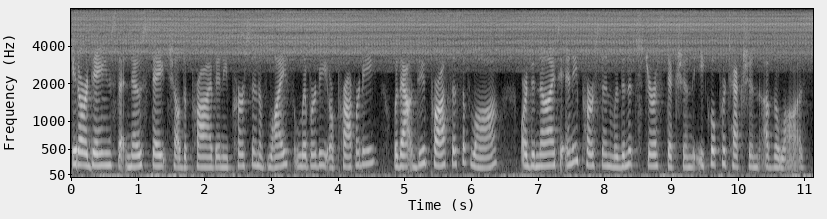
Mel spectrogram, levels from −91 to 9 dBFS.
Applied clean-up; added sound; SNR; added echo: none; Insect; 4 dB; none.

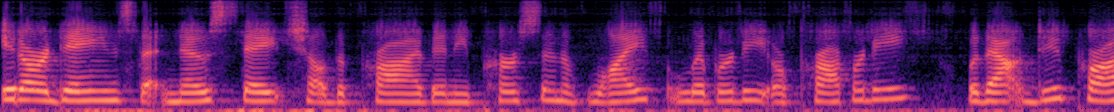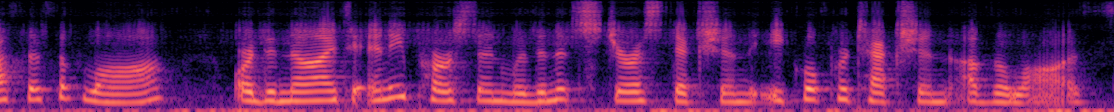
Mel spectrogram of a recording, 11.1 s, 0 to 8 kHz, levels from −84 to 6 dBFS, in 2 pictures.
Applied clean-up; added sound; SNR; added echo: neural separator model SepFormer DNS4.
